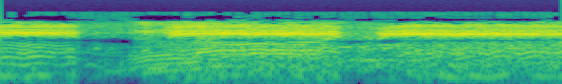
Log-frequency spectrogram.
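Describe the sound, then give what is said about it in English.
A goat bleats in a courtroom, giving a few loud, nasal, wavering bleats with brief breaks between them. No talk is heard over them. “I got my goat here”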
